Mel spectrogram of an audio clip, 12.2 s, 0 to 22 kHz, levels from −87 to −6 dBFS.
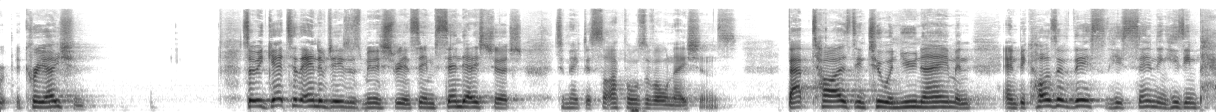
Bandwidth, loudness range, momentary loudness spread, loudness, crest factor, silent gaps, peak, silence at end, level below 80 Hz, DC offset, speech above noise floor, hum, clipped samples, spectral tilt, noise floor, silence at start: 16 kHz; 4 LU; 12 LU; -23 LUFS; 22 dB; none; -2 dBFS; 0 s; -54 dBFS; under 0.1%; 47 dB; none; under 0.1%; -3.5 dB/octave; -70 dBFS; 0 s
